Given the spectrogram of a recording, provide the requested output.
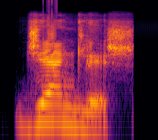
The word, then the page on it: Janglish: Indian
